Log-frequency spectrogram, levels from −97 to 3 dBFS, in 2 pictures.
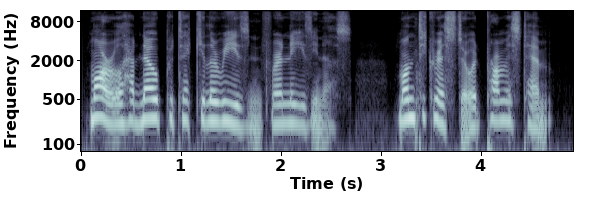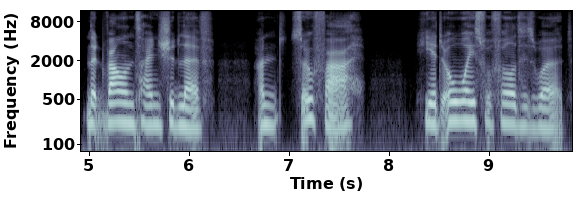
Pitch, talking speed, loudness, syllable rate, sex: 210 Hz, 155 wpm, -21 LUFS, 5.5 syllables/s, female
